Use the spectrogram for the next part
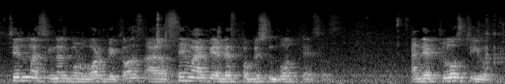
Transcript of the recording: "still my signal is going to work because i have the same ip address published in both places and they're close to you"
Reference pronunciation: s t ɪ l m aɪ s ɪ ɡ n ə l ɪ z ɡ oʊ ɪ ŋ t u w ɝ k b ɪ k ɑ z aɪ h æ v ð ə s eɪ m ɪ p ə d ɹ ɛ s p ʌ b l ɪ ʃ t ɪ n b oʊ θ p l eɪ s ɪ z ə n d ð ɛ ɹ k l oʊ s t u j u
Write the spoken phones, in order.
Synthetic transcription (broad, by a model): s t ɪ l m aɪ s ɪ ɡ n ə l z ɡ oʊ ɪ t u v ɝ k b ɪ k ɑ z aɪ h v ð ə s eɪ m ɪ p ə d ɛ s p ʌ b l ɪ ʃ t ɪ n b oʊ t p l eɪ s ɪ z ə n d ɛ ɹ k l oʊ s t u j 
